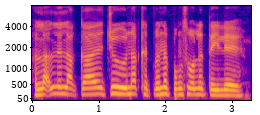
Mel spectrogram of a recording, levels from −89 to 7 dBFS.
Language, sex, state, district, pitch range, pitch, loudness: Wancho, male, Arunachal Pradesh, Longding, 185-205 Hz, 190 Hz, -12 LUFS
